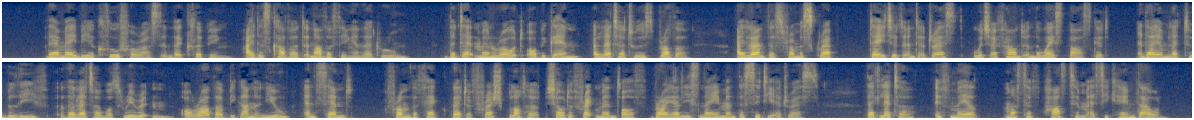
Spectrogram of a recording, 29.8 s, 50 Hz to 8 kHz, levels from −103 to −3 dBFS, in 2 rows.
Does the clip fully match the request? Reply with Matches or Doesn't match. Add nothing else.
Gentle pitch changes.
Matches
